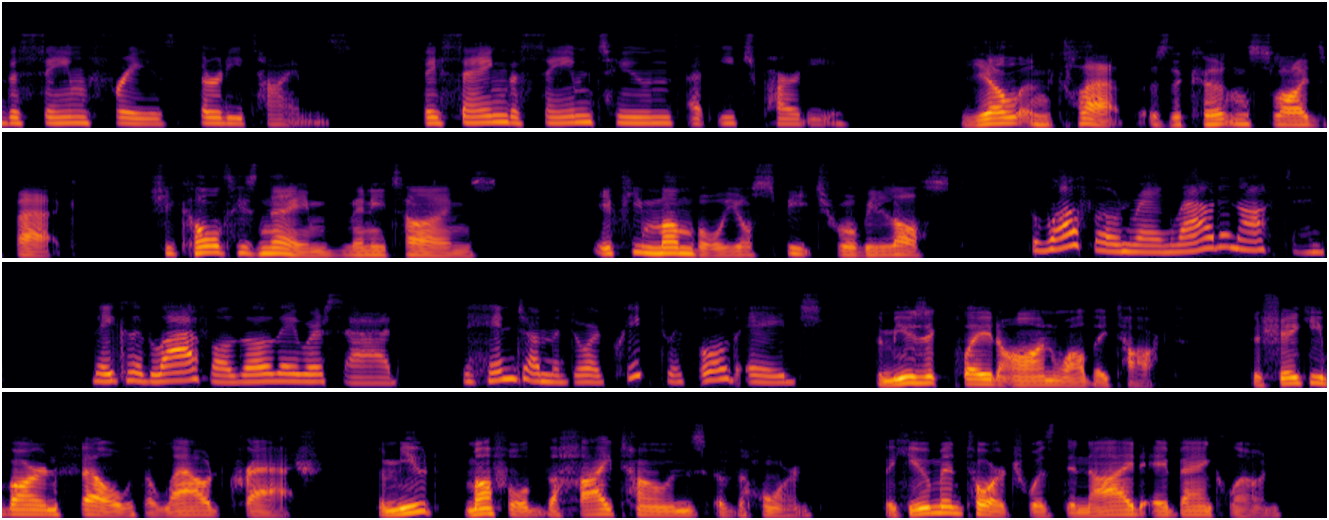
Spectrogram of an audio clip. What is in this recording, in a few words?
Razer Hammerhead Hyperspeed USB Ideal microphone sample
